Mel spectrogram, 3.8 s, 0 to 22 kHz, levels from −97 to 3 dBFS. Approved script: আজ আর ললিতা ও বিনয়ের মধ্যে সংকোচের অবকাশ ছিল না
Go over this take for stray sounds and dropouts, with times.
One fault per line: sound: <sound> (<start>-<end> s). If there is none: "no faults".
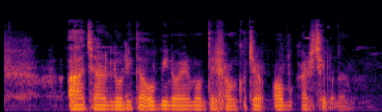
no faults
